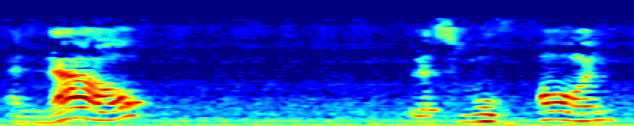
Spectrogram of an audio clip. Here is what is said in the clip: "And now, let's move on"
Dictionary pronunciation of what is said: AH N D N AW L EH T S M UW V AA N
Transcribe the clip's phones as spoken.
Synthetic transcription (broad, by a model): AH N N AW L EH T S M UW V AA N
